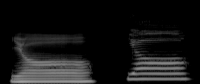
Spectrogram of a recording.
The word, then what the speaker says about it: 여: 여, This sound has a lot in common with the last character's sound, doesn't it? The only difference is the Y sound in Ya.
